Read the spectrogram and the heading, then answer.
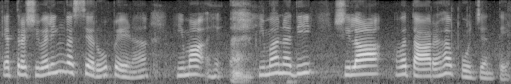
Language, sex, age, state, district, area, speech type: Sanskrit, female, 45-60, Karnataka, Dharwad, urban, spontaneous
